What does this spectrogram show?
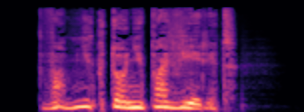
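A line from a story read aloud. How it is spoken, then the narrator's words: Hissing priest, defeated. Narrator (Russian): прошипел священник, но он уже понимал, что битва проиграна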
